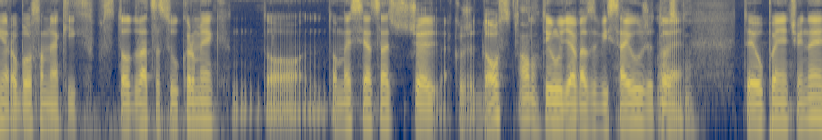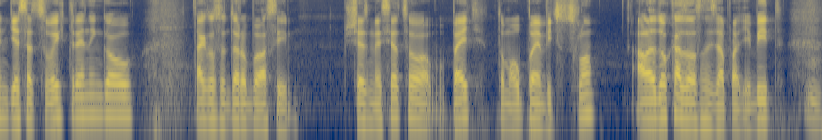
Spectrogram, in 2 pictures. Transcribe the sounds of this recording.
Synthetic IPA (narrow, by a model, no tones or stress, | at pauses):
ɾɔ̰bilsɔmɲakiːxst̪ɔd̪ʋat͡sacsuːkɾɔmɪɛkd̪̥ɔ̰d̪ɔ̰mɛsɪat͡sat͡ʃɔjɛa̰kɔʒɛ̰d̪ɔscːnt̪iːluɟɪaʋaːzʋisajuːʒɛt̪ɔjɛ̰ | t̪ɔjɛuːpl̩ɲɛɲɛt͡ʃɔinɛːɟɛsacsʋɔjixt̪ɾɛːniŋɡɔʊ | t̪ak̚t̪ɔs̬ɔmt̪ɔɾɔbilasi | ʃɛzɟmɛsɪat͡sɔʊa̰lɛ̰bɔ̰pɛct̪ɔmauːpl̩ɲɛʋit͡su̥t͡slɔ | ʔa̰lɛd̪ɔkaːzalsɔmsizaplaɟibit̪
